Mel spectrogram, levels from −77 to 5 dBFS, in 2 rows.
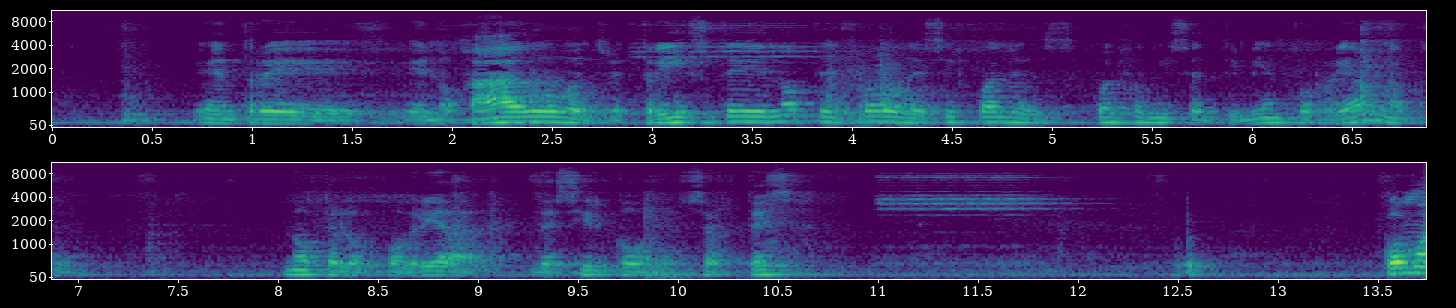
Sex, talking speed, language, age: male, 100 wpm, Spanish, 40-59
